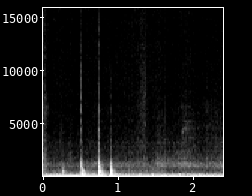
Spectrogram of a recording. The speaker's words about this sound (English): Yeah, I think he's always waking up, but this time he'll get up and knock on the door of the bathroom.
